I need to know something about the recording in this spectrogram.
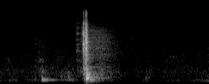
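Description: A consumer-unit circuit breaker being switched on: a faint click just under half a second in, then one sharp snap a little later as it trips straight off again. The instant trip is the sign of a fault on the kitchen socket cable, which the owner takes for a short between live and earth.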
